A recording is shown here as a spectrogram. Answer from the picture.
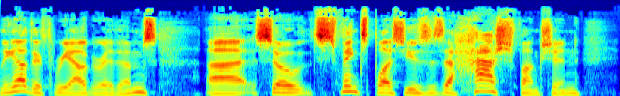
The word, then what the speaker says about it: SPHINCS: And then Sphinx Plus, but it's spelled S-P-H-I-N-C-S Plus,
